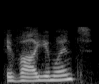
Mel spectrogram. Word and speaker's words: Evoluent: So, and yeah, because I, everybody's different, like the mouse that you had, I don't know how it's pronounced, evoluent. Yeah, vertical that mouse. sounds right to me.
